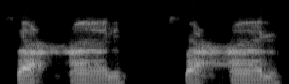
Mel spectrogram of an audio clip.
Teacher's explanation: Ainnya jangan sampai yang pertama masuk ain, yang kedua malah keluar hamzah.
